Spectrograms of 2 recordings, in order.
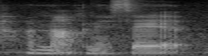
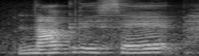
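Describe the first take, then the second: First: Softer, muttered-under-breath repeat; quieter repeat. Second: Said in the usual way. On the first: Real, not acted. Holding back gossip from viewers, softer repeat. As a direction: drop the level, say it again to yourself.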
